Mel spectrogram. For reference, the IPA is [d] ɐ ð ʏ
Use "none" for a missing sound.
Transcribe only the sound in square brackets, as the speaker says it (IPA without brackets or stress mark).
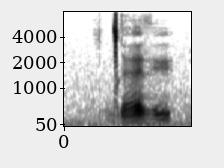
ɡ͡ǀ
